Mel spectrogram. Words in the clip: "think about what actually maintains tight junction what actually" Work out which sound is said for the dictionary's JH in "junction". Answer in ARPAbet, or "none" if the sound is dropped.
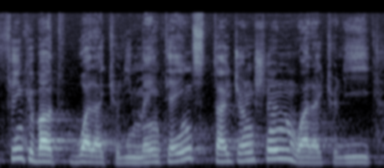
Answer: JH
